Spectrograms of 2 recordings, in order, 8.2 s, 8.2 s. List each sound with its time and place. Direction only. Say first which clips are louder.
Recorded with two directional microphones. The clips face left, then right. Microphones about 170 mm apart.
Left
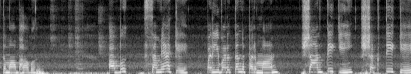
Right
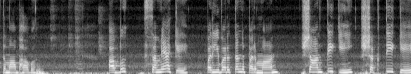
0.0 s a woman's voice: right 2 dB; 80° right
2.1 s a woman's voice: right 4 dB; 70° right (ahead or behind)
